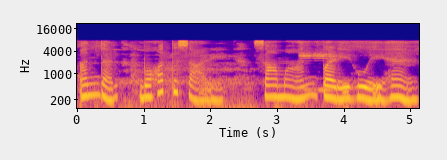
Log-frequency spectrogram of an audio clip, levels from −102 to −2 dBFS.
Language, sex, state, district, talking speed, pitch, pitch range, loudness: Hindi, female, Bihar, Katihar, 80 wpm, 235 Hz, 215-245 Hz, -16 LUFS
